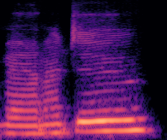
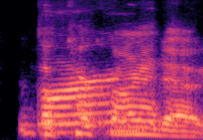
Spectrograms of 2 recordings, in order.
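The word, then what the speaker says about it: Varnedoe: Is there any correspondence with Kirk Vanadu? With who? Kirk Kirk Barnadow. Yes, yeah. There's a lot, actually. Sorry, I mispronounced that.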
